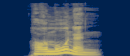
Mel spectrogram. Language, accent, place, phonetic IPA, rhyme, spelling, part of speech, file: German, Germany, Berlin, [hɔʁˈmoːnən], -oːnən, Hormonen, noun, De-Hormonen.ogg
- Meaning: dative plural of Hormon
